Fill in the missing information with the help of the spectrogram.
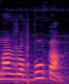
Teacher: নুন সাকিনের পরে র শব্দটি আসার কারণে এখানে নুন সাকিন কিন্তু উচ্চারিত হয়নি। আমরা মিমকে রয়ের সাথে মিলিয়ে পড়েছি, এক হরফকে আরেক হরফের সাথে মিলিয়ে পড়েছি। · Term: ঈদগাম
